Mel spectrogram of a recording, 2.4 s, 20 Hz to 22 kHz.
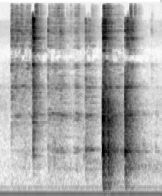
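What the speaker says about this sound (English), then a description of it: "Now I'm going to add 3 eggs" Three slightly beaten eggs go into a spiced cushaw pie filling with a few sharp clinks against a glass bowl, one light tap followed by two louder knocks close by.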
